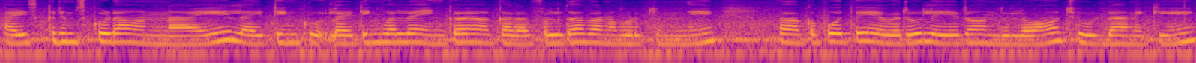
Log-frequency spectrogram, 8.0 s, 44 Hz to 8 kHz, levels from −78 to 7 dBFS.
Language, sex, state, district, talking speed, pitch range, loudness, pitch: Telugu, female, Andhra Pradesh, Krishna, 130 wpm, 225-255 Hz, -14 LUFS, 240 Hz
